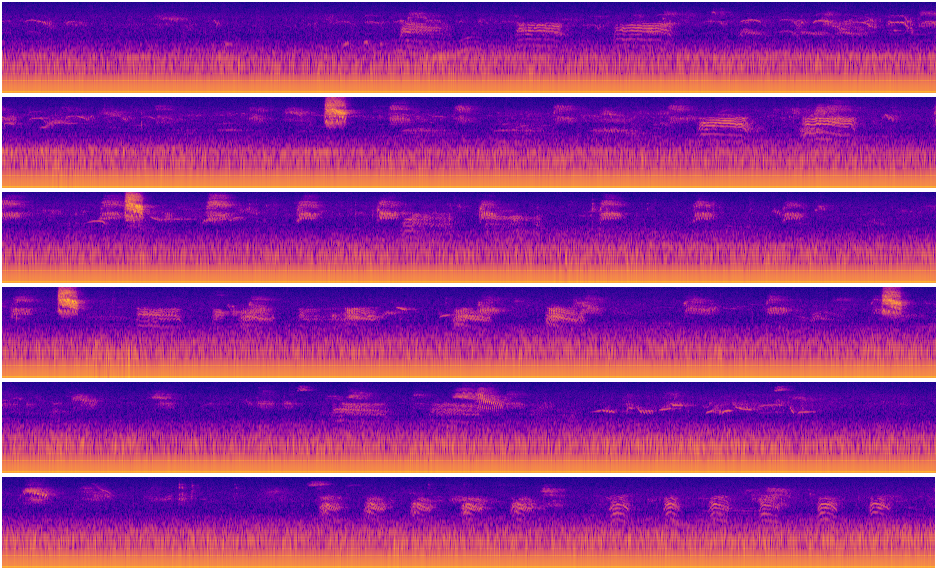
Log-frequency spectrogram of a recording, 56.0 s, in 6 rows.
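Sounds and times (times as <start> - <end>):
sharp bird calls: 12.5 - 13.6, 19.6 - 20.2.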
